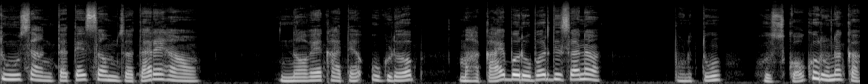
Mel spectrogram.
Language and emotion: Goan Konkani, fearful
